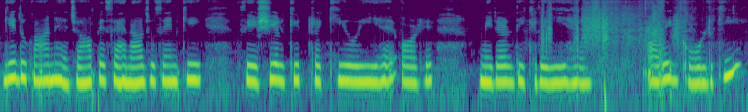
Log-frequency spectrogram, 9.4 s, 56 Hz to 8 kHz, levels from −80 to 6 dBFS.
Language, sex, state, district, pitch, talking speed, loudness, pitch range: Hindi, female, Haryana, Jhajjar, 220 Hz, 145 wpm, -11 LUFS, 215-230 Hz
